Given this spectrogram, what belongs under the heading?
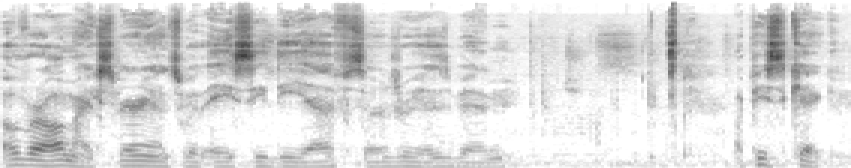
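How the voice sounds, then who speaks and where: A middle-aged man talks casually and haltingly about himself in a subdued way, often clearing his throat, as a patient giving an update from a hospital room. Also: lowish voice, steady tone. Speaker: patient recording a post-surgery update. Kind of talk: casual vlog monologue. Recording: clearly noisy room ambience.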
